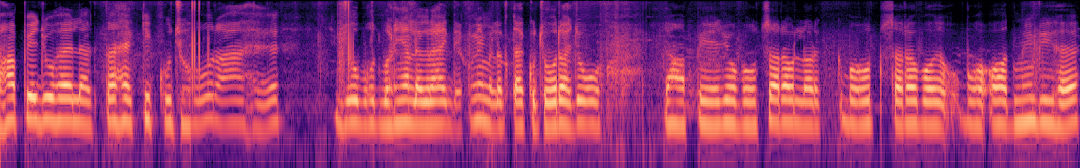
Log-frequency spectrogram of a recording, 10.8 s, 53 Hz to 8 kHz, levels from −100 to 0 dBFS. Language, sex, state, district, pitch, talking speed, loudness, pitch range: Hindi, male, Bihar, Araria, 200 Hz, 195 wpm, -18 LUFS, 190-205 Hz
